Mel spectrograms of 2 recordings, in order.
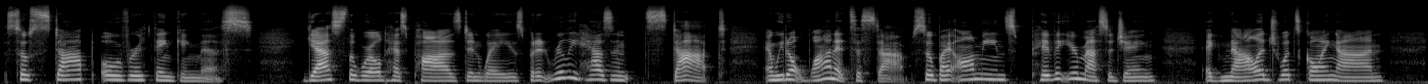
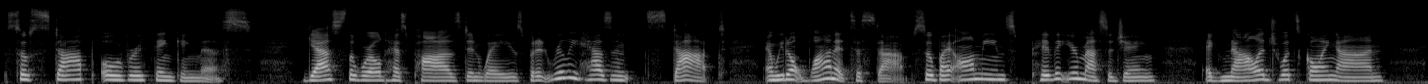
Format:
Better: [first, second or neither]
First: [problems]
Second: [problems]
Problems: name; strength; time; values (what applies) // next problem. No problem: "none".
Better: first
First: none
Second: muffled; very; fading above 2 kHz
